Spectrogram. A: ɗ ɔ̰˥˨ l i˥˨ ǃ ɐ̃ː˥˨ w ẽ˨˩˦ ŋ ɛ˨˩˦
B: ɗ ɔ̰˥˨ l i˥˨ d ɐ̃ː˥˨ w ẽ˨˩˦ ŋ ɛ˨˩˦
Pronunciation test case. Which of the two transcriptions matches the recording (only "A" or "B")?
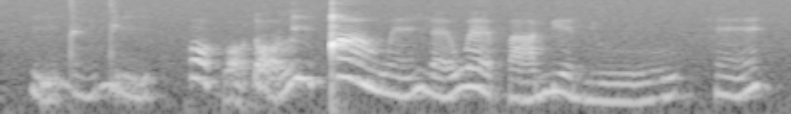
A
